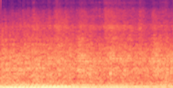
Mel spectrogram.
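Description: A rebuilt boat engine rumbles loudly and steadily up close, a low throbbing drone as it revs up.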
